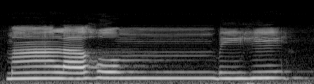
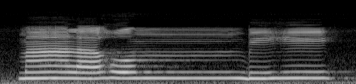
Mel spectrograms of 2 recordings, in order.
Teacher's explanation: Apabila mim sukun bertemu dengan huruf ba, cara membacanya menggunakan huruf mim dengan tempo yang dipanjangkan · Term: ikhfa syafawi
